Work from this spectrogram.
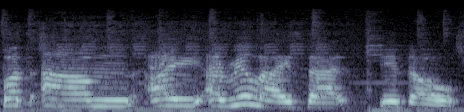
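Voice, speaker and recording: A woman with a British-tinged Jamaican accent, chatting as an interview guest in a studio, soft-spoken and halting, with many fillers and easy laughter. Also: a little high, soft background music, poor audio. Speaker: reggae singer, guest. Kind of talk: casual interview chat. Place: music studio.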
